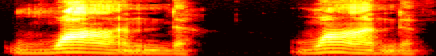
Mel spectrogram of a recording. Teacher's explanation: you can't really hear the D at the end it's not a hard D so we say wand wand what's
